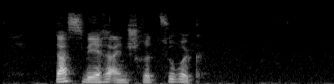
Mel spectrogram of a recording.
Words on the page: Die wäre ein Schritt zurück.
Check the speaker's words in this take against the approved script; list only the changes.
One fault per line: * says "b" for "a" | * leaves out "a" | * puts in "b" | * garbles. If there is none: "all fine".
* says "Das" for "Die"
